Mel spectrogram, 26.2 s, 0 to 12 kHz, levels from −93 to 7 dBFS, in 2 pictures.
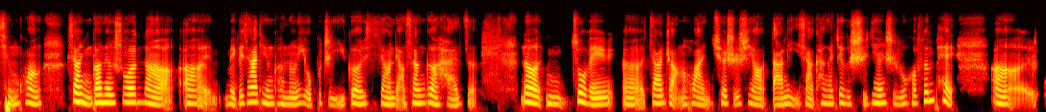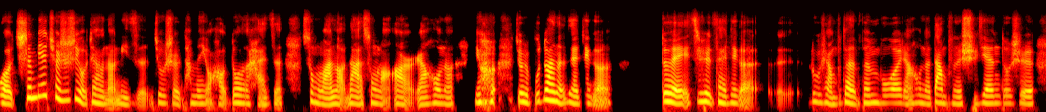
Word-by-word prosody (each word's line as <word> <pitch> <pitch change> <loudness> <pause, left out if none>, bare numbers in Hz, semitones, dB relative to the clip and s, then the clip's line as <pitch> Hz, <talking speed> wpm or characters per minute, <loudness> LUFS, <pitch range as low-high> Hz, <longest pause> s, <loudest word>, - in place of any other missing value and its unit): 情 175 - +1
况， 185 -3 0 0.3
像 225 -5 +5
你 165 - -2
刚 200 +3 +6
才 200 - +3
说 205 0 +3
的， 185 -7 +3
呃， 185 -1 +1
每 170 -3 -4
个 180 - -2
家 215 +1 +6
庭 200 -5 -4
可 175 0 -6
能 160 +1 -3
有 170 -6 -4
不 185 - -12
止 165 -6 -5
1 - - -7
个 175 -2 0
像 170 -2 -3
2、3 190 +2 -1
个 195 -2 +2
孩 150 -3 -2
子， 165 - -9 0.5
那 210 -4 +7
你 170 -4 -5
作 230 -3 +2
为， 160 -1 0
呃， 160 -1 -1
家 190 -2 +1
长 195 - -1
的 - - -5
话， 180 -1 0
你 150 - -5
确 190 0 -3
实 180 - -1
是 190 +1 -3
要 155 -4 0
打 155 +1 -1
理 175 +2 -3
一 - - -10
下， - - -3
看 195 -2 -6
看 175 - -5
这 200 +2 -5
个 175 - -8
时 - - +1
间 195 -1 -1
是 195 - -2
如 170 +1 -6
何 190 0 -4
分 240 +6 -1
配， - - -1 0.4
呃。 - - +2 0.2
我 - - +4
身 320 -1 +5
边 375 +3 +2
确 335 -4 +2
实 255 -1 +1
是 275 +2 0
有 250 - +2
这 215 - -3
样 180 -3 -1
的 - - 0
例 165 -2 -4
子， 180 - -9
就 200 -2 -5
是 170 -3 -2
他 190 +6 -8
们 180 -1 -4
有 - - -3
好 165 - -3
多 200 -1 -2
个 180 - -3
孩 - - -1
子， 165 - -7 0.2
送 230 -5 -3
完 155 -1 +5
老 170 - +1
大 185 -1 +3
送 195 -3 -4
老 - - 0
二， 175 -2 +2
然 165 +1 +1
后 190 +1 -1
呢， 165 -2 -3 0.3
就 210 - +2 0.4
就 225 - +2
是 205 - +1
不 210 +4 -7
断 255 -1 +8
地 - - +2
在 180 -5 +1
这 195 +2 -2
个 - - -1 0.6
对， 200 -6 +6
就 225 +4 -3
是 225 - +4
在 205 -3 -1
这 190 +1 -2
个， - - +1
呃， 465 -2 -9 0.3
路 220 -2 -7
上 195 -5 -2
不 175 - -15
断 195 -5 +3
奔 200 +1 -3
波， 190 0 -1
然 180 - -2
后 195 - -7
呢， 170 -3 -4
大 200 +2 +4
部 185 - -8
分 180 - -7
的 170 - -3
时 - - +1
间 185 0 0
都 185 0 -8
是， 175 -1 -1
185 Hz, 270 characters per minute, -24 LUFS, 170-205 Hz, 0.6 s, 断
